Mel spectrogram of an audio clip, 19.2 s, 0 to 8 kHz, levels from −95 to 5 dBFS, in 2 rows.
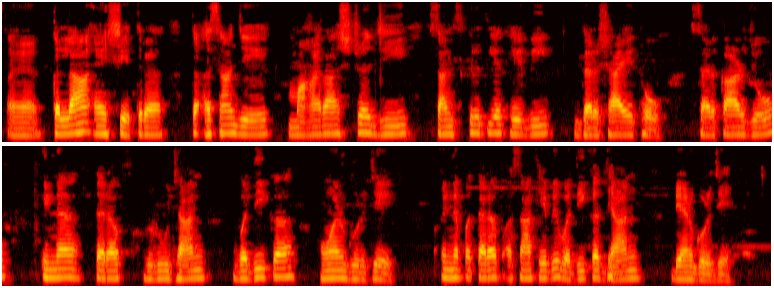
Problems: constant background noise, low volume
